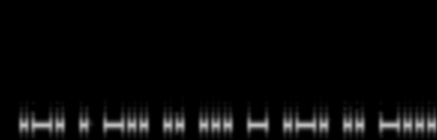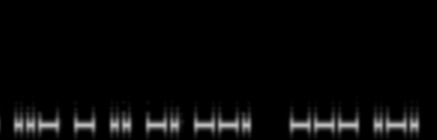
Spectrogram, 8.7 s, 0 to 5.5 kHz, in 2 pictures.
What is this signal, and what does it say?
Morse code, heard as a keyed tone, about 20 wpm, 600 Hz. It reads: REDISTRIBUTING OR
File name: winnie-20wpm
